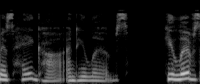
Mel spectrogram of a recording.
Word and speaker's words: Haigha: His name is Haigha." He pronounced it so as to rhyme with mayor.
